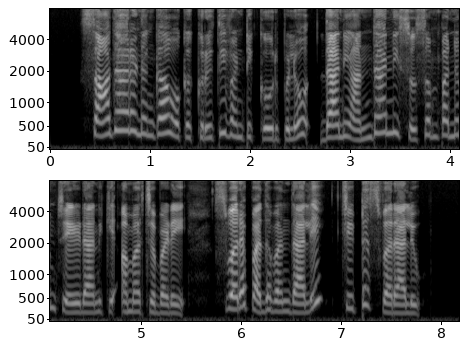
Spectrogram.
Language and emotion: Telugu, neutral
